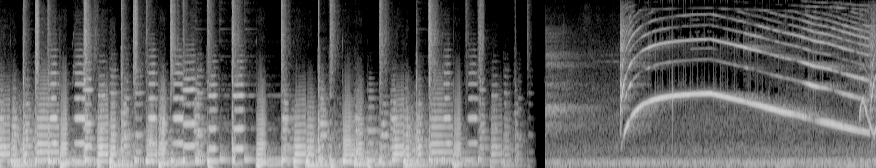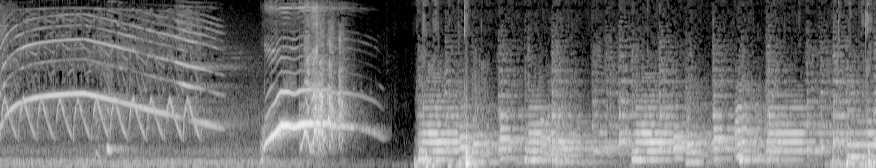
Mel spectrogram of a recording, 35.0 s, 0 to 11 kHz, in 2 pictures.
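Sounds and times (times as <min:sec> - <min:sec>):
parrot mimicking a siren: 0:18.8 - 0:22.2.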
